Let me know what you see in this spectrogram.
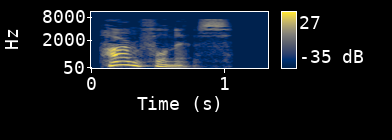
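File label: "harmfulness", British English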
